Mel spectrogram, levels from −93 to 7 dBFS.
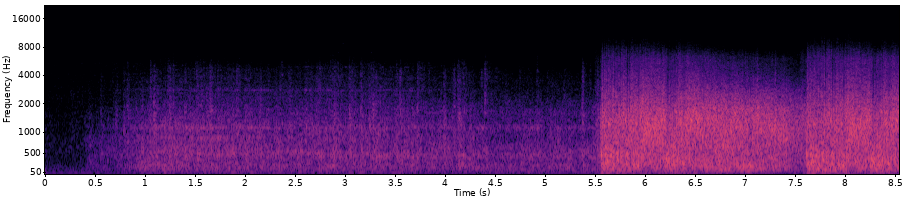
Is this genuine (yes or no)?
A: yes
